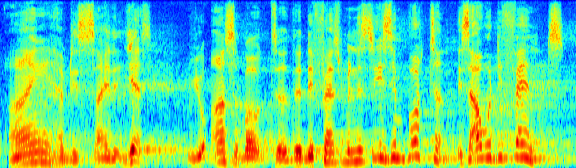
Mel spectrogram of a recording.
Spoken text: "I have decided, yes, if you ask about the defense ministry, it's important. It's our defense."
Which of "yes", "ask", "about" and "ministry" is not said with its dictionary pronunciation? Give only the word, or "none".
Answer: ask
